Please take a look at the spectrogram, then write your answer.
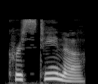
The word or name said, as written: Krystina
